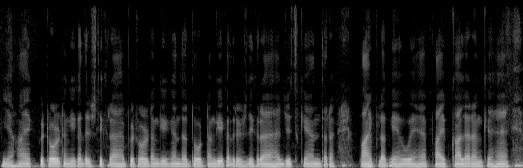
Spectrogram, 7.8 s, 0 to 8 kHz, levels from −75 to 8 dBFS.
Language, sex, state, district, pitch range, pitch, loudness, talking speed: Hindi, male, Jharkhand, Garhwa, 110-115 Hz, 110 Hz, -16 LUFS, 235 wpm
